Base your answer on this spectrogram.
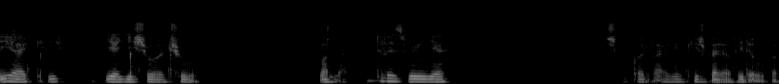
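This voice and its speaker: Somewhat breathy and monotone, a man speaks at a very slow pace with flat intonation and long, frequent pauses. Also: medium pitch for a man. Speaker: vlogger. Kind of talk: casual vlog talk.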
